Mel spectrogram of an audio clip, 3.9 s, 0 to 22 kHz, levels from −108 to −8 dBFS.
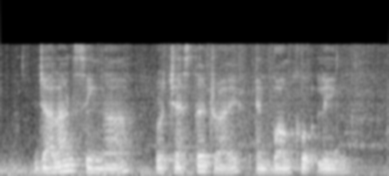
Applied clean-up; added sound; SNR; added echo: none; Engine; 16 dB; none.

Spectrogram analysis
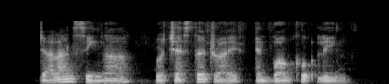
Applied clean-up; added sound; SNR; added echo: neural mask model DeepFilterNet 3.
